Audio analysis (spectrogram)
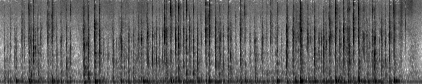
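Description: Fingertips type steadily on the hollow plastic keys of a black, full-size plastic computer keyboard resting on a wooden desk. The keystrokes come as quick, dry repeated taps with bright clicky edges over a steady low hum, and the typing stops in the last half second, leaving only the quiet hum.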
